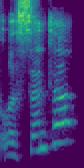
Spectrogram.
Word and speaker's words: Lasenta: our amazing speaker um and I hope I'm pronouncing this correctly is it lenta it is you got yeah I always ask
